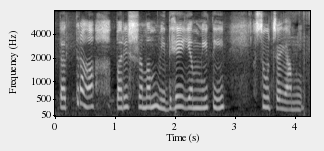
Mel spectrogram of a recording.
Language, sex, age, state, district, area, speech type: Sanskrit, female, 18-30, Karnataka, Chikkamagaluru, rural, spontaneous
